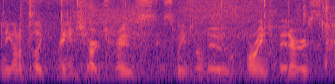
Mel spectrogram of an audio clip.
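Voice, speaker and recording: A man with a Canadian accent chatting casually at a poker table, relaxed and full of fillers. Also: fairly low pitch, a little fast, crowd noise, poor audio. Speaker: poker player.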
